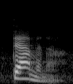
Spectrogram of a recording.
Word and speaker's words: stamina: good pronunciation so stamina stamina the the accent falls on the first syllable stamina stamina great and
